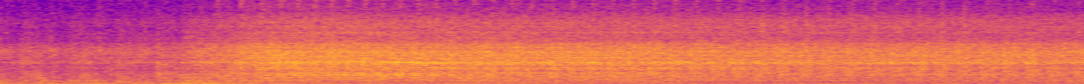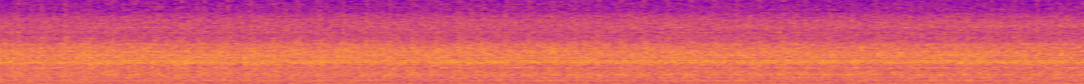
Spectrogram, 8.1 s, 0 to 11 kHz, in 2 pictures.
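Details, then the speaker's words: Saab 9-5 Aero first start after sitting a few years, after oil change and new battery, cold: engine catches and runs with fast, light, even ticking over bright idle; tiny bit of valve train noise at first, quieting as it warms. "Alive, guys. It don't sound too bad. Tiny bit of valve tray noise at first."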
